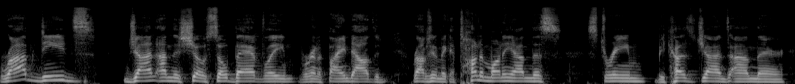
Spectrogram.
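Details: Adult man; ordinary speech.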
